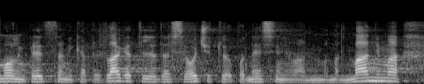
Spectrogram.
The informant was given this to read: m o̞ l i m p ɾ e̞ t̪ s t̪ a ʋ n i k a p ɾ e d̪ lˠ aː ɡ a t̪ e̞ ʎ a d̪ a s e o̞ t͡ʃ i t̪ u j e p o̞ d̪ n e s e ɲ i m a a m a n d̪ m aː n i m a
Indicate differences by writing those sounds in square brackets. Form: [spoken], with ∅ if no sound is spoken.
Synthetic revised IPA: m o̞ l i m p ɾ e̞ t̪ s t̪ a ʋ n i k a p ɾ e d̪ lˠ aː ɡ a t̪ e̞ ʎ a d̪ a s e o̞ t͡ʃ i t̪ u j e p o̞ d̪ n e s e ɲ i m a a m a n d̪ m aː n i m a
